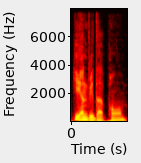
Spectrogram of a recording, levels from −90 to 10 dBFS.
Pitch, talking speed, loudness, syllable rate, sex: 100 Hz, 215 wpm, -18 LUFS, 5.0 syllables/s, male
